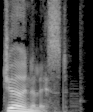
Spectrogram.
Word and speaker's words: journalist: I think this comes from a French word as well, so the vowels in the first syllable are not written in quite the same way that you pronounce it. You just say journalist.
